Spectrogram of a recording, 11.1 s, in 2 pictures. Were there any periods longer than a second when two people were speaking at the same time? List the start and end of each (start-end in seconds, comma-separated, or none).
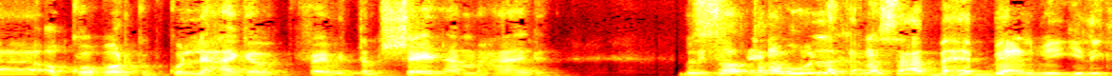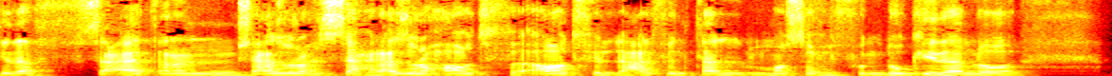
none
